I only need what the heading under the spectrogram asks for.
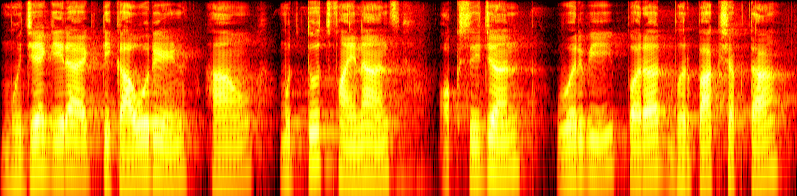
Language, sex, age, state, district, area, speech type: Goan Konkani, male, 30-45, Goa, Canacona, rural, read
